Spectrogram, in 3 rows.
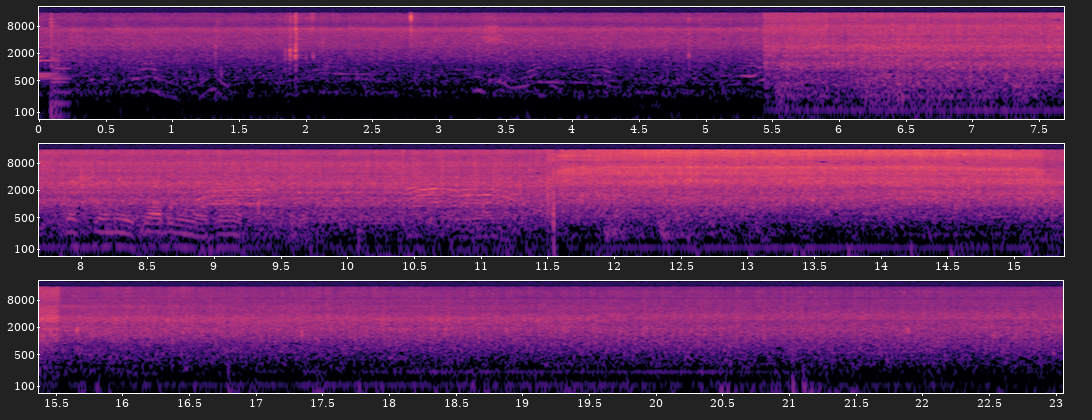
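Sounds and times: stream splashing over rocks: 0:05.4 - 0:23.0.

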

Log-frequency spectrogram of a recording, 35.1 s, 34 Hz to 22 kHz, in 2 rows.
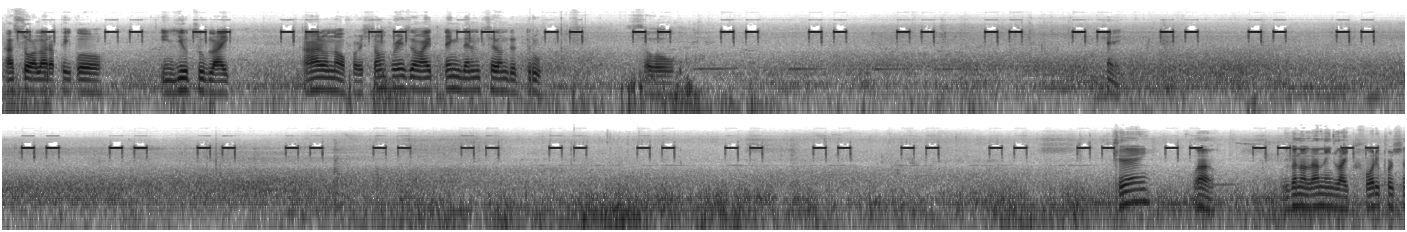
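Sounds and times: steady low rumble: 0:00.0 - 0:35.0
high double beeps: 0:00.1 - 0:02.9, 0:03.5 - 0:11.7, 0:12.3 - 0:12.8, 0:13.4 - 0:15.0, 0:15.6 - 0:16.1, 0:16.7 - 0:18.3, 0:18.9 - 0:19.4, 0:20.0 - 0:20.5, 0:21.1 - 0:21.6, 0:22.2 - 0:22.7, 0:23.3 - 0:23.8, 0:24.4 - 0:24.9, 0:25.5 - 0:26.0, 0:26.6 - 0:28.2, 0:28.8 - 0:29.3, 0:29.9 - 0:30.4, 0:31.0 - 0:34.8.

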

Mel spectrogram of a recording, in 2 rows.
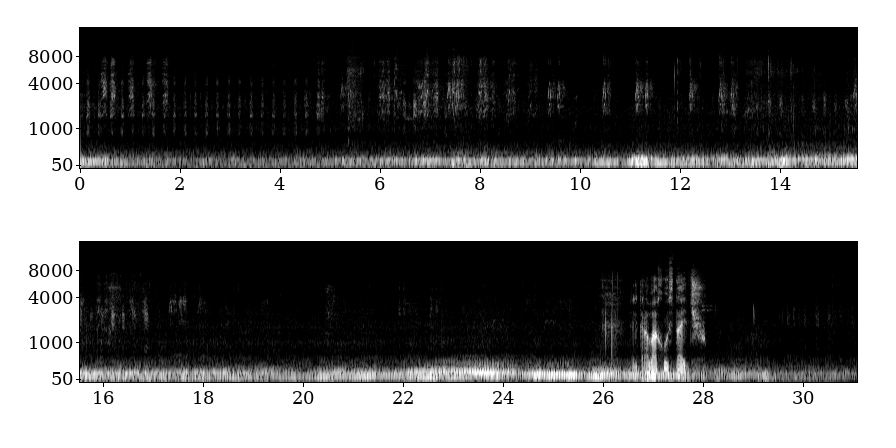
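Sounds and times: dog panting: 0:00.0 - 0:09.1, 0:12.6 - 0:17.7, 0:28.6 - 0:31.0.

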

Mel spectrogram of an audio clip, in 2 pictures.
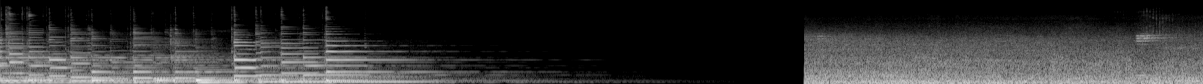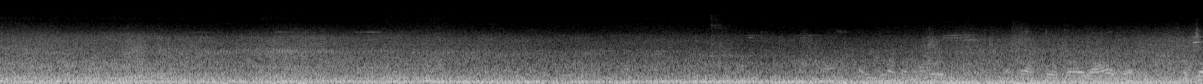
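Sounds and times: high-pitched tone: 0:00.0 - 0:06.1
road traffic rumble: 0:08.0 - 0:24.0.

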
